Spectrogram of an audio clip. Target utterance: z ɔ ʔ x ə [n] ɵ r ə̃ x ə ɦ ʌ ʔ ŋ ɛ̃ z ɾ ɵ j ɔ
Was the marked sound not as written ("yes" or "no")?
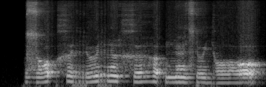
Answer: yes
